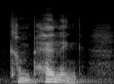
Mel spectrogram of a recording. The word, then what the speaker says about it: compelling: Compelling, compelling. The stress is on the second syllable, compelling.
